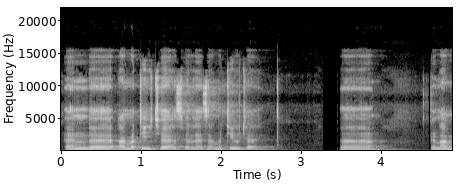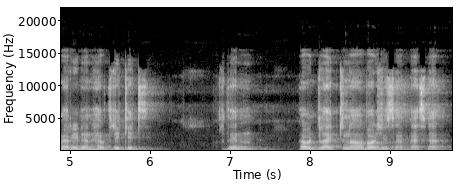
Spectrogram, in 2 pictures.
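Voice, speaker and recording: A man's voice: mid-range voice, monotone, normal speed, pauses often. Sri Lankan man, thirties-ish tutor, casual practice chat, hesitant with many restarts. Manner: hesitant, repeats words and restarts often. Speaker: tutor and teacher.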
